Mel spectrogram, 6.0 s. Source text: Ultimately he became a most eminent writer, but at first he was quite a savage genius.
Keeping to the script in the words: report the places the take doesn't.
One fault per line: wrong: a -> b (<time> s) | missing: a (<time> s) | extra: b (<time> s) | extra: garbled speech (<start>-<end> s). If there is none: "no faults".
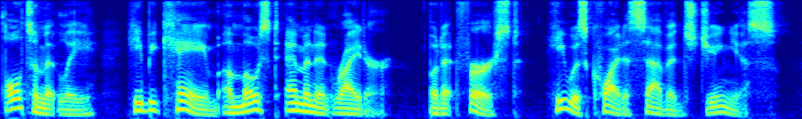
no faults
